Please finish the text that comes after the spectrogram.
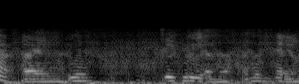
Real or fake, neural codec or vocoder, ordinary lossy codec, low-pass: fake; codec, 16 kHz, 1 kbps, FreqCodec, smaller model; none; 5.4 kHz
